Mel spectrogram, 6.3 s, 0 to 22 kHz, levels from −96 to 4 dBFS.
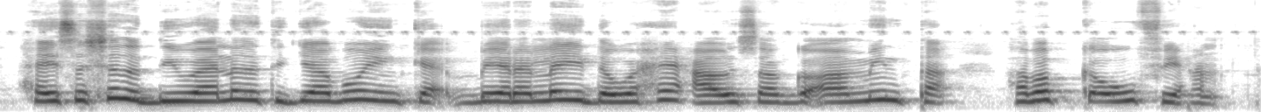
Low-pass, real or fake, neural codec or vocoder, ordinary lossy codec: none; real; none; none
